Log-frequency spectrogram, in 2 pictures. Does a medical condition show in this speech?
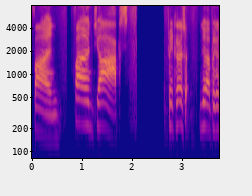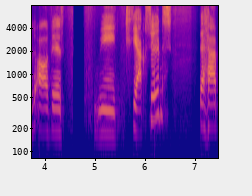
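Yes: Down syndrome; congenital.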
